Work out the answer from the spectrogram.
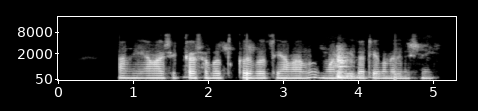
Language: Bangla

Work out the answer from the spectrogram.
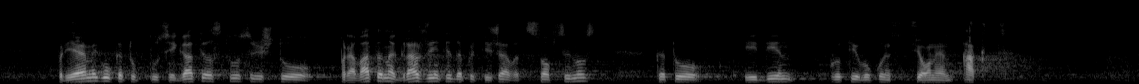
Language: Bulgarian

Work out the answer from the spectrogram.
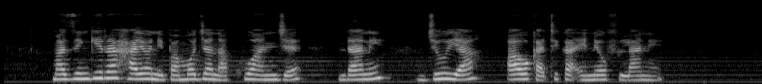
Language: Swahili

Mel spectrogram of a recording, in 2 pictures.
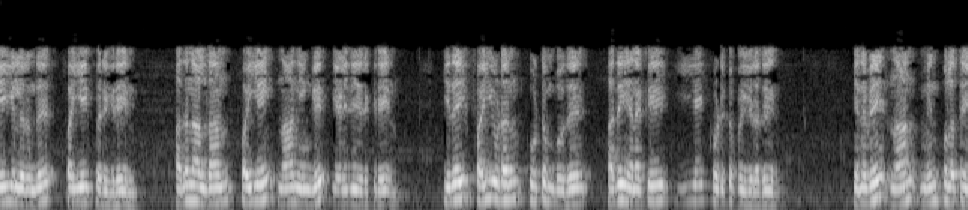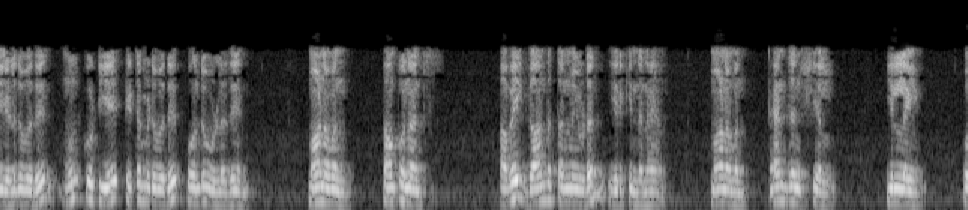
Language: Marathi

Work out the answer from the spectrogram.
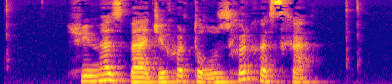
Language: Adyghe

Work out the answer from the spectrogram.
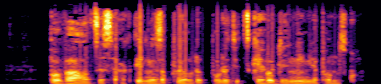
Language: Czech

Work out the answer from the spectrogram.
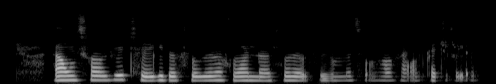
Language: Georgian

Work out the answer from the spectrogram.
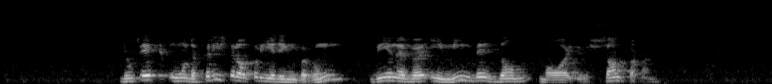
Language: Western Frisian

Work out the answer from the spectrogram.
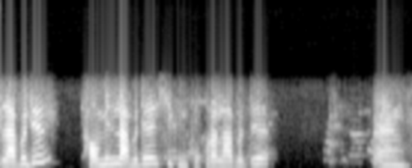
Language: Bodo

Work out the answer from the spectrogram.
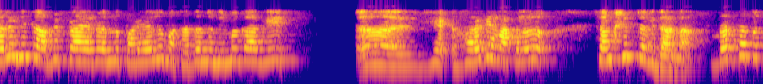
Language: Kannada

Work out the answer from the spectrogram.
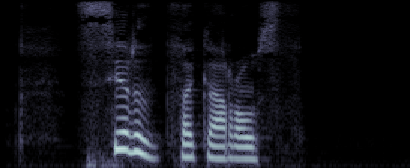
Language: Kabyle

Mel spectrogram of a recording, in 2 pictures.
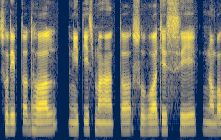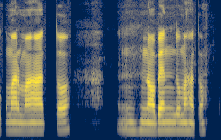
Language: Bangla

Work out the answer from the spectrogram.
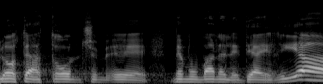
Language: Hebrew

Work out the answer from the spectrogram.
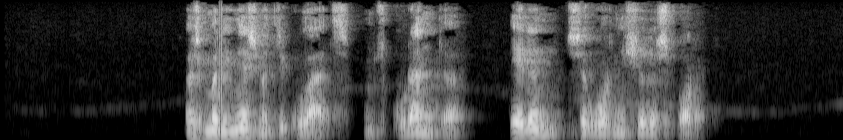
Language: Catalan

